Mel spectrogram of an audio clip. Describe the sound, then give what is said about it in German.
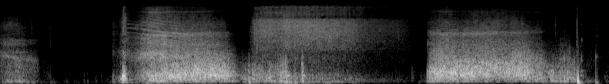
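A balloon being blown up: three long, forceful breathy blows, each a rushing whoosh of a second or more, the middle one thinner and hissier. No one speaks. “Und dann nimmt man den Ballon, pustet ihn auf”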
